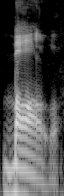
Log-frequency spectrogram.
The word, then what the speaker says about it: Bol: It's like Femke Bol. Her Okay. surname is Bol. Like, I'm making spag bol for dinner. Love spag and bol. she's 24. Not She's all- not got everyone's. Oh, my spag bol is world famous.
